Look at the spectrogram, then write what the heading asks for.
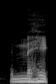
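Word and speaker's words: know: देखिए के अक्षर साइलेंट तब रहता है जब यह वाक्य के शुरुआत में आता है और उसके ठीक बाद क्या हो एन हो उस कंडीशन में हम के का उच्चारण नहीं करते देखिए के एन ओ डब्ल्यू स्टार्टिंग में है एन के पहले क्या है के है के साइलेंट है नो नो का मतलब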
